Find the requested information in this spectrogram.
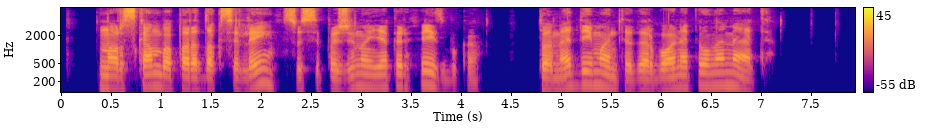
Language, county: Lithuanian, Vilnius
